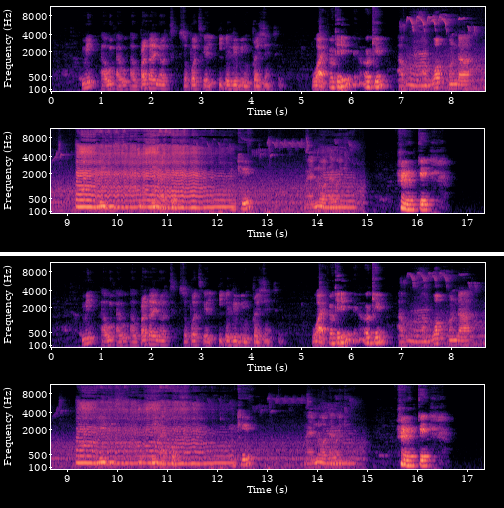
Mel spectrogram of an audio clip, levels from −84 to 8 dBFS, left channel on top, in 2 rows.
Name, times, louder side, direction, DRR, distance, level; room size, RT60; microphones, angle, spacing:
voice 1, 0.6-4.4 5.2-5.5 6.9-7.1 7.4-8.5 9.5-11.4 13.7-14.7, left 2 dB, 15° left, -6 dB, 0.8 m, -26 dB
voice 2, 5.5-6.6 12.2-12.7 15.6-16.6, left 1 dB, 15° right, -3 dB, 1.9 m, -21 dB
sound 1, 7.0-15.0, left 5 dB, 60° left, 0.5 m, -26 dB
6.6 x 2.4 x 3.2 m, 0.40 s
head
